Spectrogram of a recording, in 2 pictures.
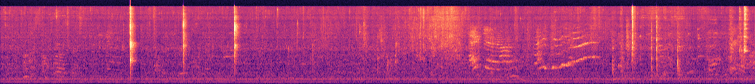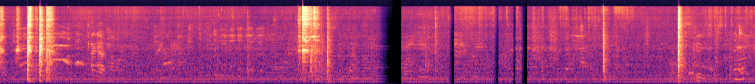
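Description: Kitchen clatter: a spoon clinking and scraping in a glass mixing bowl of hoecake batter. A few sharp clinks come in the first seconds, the loudest burst about halfway through and another a few seconds later, all over a steady low hum.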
